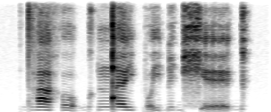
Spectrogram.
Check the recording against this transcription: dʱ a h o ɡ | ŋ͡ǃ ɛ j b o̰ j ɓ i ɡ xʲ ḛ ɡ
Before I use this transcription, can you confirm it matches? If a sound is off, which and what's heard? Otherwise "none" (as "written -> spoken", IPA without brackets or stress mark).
none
